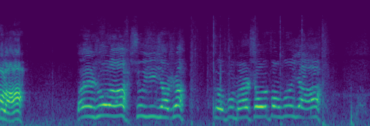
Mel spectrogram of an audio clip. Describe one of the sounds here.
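A man speaks up loudly to a group.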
